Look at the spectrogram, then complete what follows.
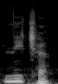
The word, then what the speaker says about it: Nietzsche: Nietzsche, o bien pronunciado Nietzsche.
